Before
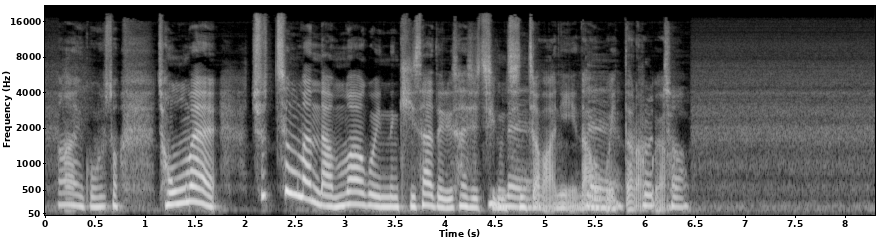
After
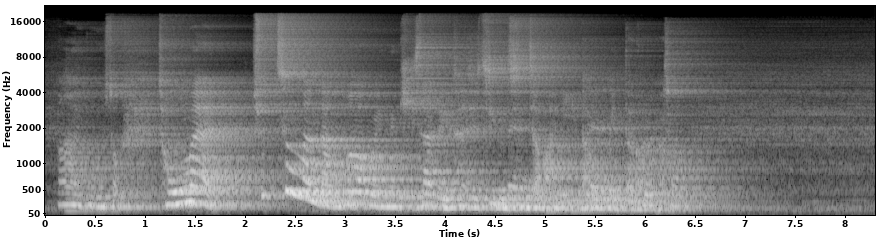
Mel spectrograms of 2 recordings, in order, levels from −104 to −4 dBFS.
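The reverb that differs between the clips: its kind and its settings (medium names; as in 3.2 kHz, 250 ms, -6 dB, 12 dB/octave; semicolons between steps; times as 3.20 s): FDN reverb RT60 2.3 s, low-frequency decay 1×, high-frequency decay 1×, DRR -3.5 dB; trim -5.5 dB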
